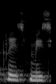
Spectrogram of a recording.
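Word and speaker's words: Xmas: क्रिसमस के लिए हम क्या वर्ड यूज़, एब्रीवेशन यूज़ करते हैं, एक्समास, बट इट is usually pronounced एज द क्रिसमस। इसको हम क्रिसमस ही बोलते हैं और एक्समास बोलते हैं।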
